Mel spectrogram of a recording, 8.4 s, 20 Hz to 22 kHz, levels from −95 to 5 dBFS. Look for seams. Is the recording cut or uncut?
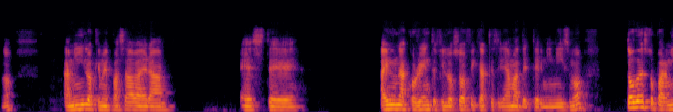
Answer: uncut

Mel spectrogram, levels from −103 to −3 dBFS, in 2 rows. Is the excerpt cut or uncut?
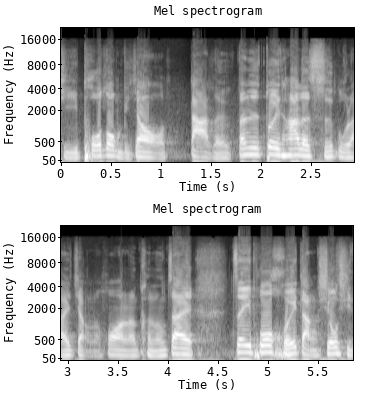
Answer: cut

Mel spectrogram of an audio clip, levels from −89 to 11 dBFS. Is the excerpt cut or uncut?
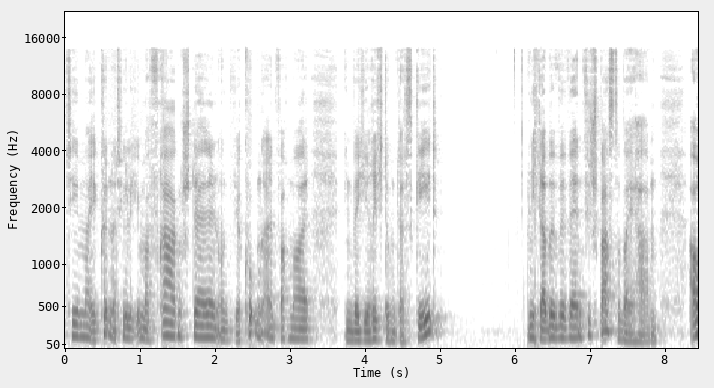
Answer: uncut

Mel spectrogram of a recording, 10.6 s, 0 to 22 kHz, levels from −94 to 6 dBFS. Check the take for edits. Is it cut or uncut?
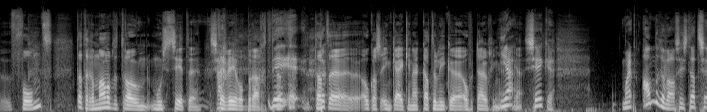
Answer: cut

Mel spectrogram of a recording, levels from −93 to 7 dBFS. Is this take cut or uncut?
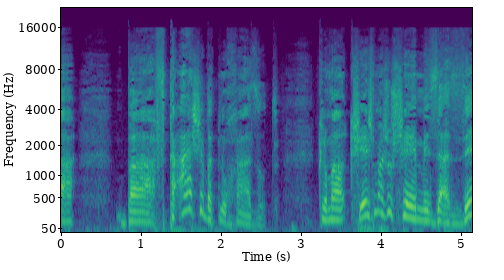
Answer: uncut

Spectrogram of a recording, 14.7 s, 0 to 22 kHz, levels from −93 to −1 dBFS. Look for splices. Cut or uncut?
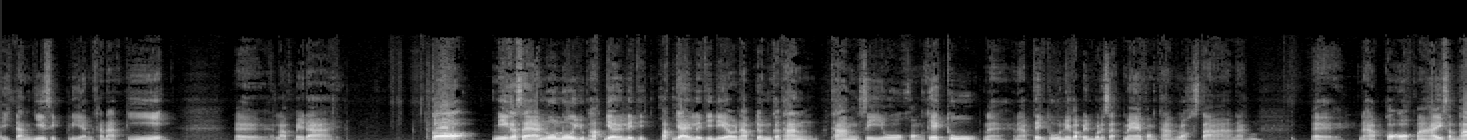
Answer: cut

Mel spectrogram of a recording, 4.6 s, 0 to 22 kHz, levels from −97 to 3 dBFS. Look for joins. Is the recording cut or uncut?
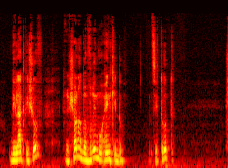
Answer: cut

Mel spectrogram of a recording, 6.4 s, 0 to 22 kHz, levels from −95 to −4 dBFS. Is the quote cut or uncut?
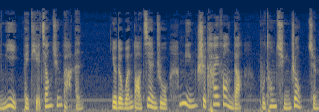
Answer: cut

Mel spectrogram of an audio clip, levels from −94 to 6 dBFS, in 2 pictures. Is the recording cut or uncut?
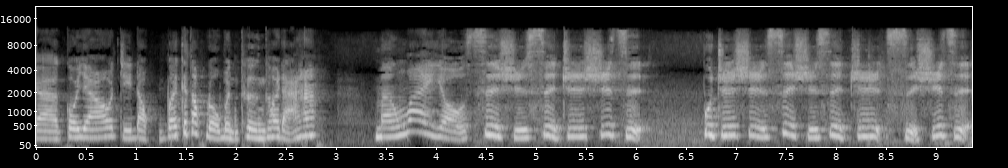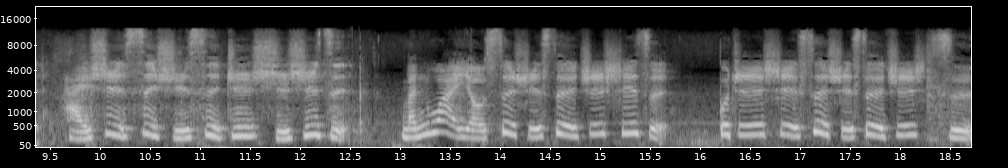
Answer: uncut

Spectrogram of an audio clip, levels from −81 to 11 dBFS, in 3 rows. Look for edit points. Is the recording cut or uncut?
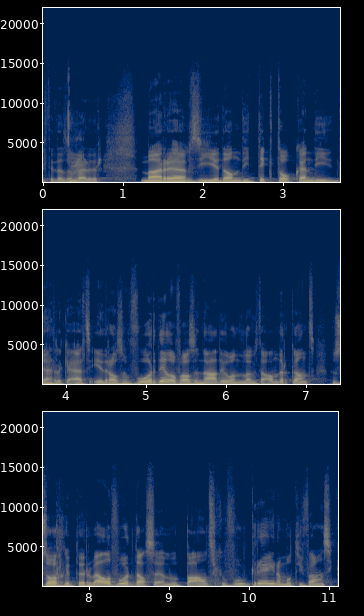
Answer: cut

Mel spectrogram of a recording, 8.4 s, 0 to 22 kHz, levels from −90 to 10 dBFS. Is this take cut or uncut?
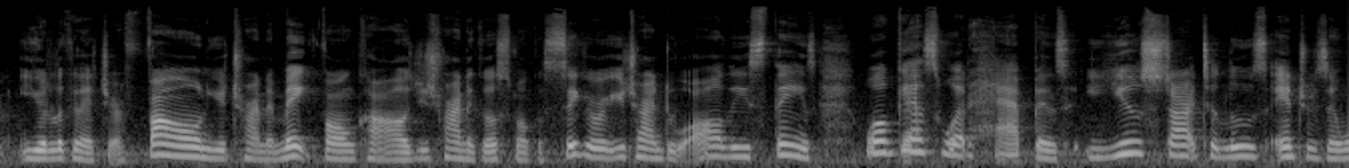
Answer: uncut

